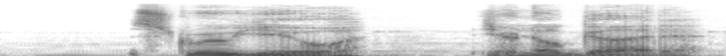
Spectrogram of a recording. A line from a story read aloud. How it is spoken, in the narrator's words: started yelling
